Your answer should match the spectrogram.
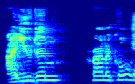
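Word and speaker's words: Eiyuden Chronicle: Is this Ayuden Chronicle? – Yeah.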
